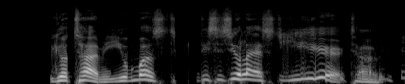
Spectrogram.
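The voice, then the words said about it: Poor put-on French woman accent. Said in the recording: “I get it right before I try a shitty impersonation... the shitty impersonation of just a French woman... This is more Spanish. This is Spanish.”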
